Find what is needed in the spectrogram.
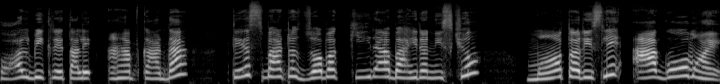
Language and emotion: Nepali, disgusted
